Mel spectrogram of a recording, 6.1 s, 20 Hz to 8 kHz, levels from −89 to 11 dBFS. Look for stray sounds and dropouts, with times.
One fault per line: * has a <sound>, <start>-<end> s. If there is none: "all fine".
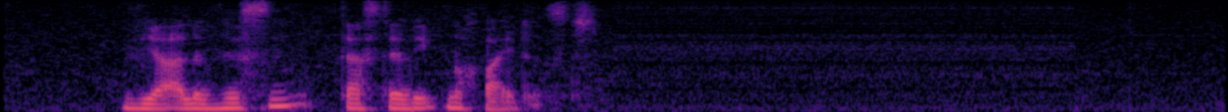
all fine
